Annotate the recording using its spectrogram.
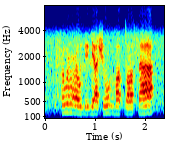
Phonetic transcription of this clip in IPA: ħ u ʕ o lʲ ə lʲ ɑ ʃ o ɦ ɒ d ɒ s a

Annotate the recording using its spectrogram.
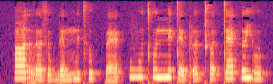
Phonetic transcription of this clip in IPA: ɑ˧ r ʌ˩ s ʊ˩ b ɛ˩ mː ɪ˧ tʰ ʊ˧ pː æ˩ | v u˥ tʰ ʊ˥ nː ɪ˥ t ɛ˩ pʼ ə˧ kʰ ʌ˧ tː æ˥ h ə˥ j ʊ˥

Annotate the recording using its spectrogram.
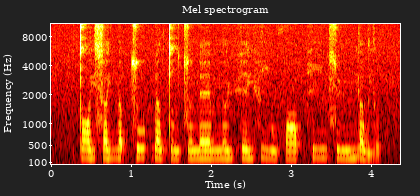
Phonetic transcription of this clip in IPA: t̪ ɔː˨˩ j s ɐ˨ j n̪ ɐ˧ p̚ t͡s uː˧ k̚ l ɐ˨ w t̪ ʊ˨˩ ŋ t͡s ɵ˨ n ɛː˨ m n̪ ɵ˨˥ ɥ h e˨˥ j f iː˨˩ w f ɔː˨˥ p̚ h iː˧ ŋ s yː˨˥ m j ɐ˨˩ w j ʊ˨ k̚

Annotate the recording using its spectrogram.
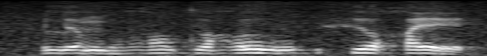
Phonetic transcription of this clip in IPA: lʲ ɔ ŋ ṳ ʁ ɔ̤ tʷ ɛ ʁ u | xʲ u χ e

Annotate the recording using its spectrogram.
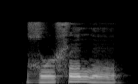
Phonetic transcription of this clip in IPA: z u ʂ ẽ n ẽ

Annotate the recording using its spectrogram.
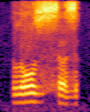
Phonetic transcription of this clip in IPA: l o z s ə z

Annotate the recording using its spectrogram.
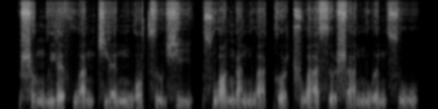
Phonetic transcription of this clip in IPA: ʂ ɤ̰˨˩ ŋ l j ɛ˦ f w a̰˨˩ n t͡ɕ j ɛ˨˦ n m w ɔ˥˨ t͡s ɹ̩˨˩ ɕ i˥˨ | s w ɑ˥˨ ŋ a˥˨ n w ä˨˦ k ɤ˥˨ ʈ͡ʂ w ä˦ s ɹ̩˨ ʂ a˨˦ n w ə˥˨ n s u˦

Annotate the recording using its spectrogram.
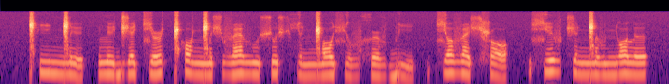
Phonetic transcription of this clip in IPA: ǁʰ i ŋ͡ǁ ɪ | l ɪ d͡ʒ ɛ t͡ɕ ə˞ ǁʰ ɔ ŋ͡ǁ ə ʃ v æ v u ʃ ʊ ʃ ç ə ŋ͡ǁ ɔ ɕ ʊ v x ə˞ v b i | t͡ɕ ʌ v æ ʃ ʂ ɔ | ɕ ɪ v t͡ʃ ə ŋ͡ǁ ə v ɲ ɔ l ə

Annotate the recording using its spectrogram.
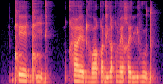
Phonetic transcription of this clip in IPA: ǃʼ eː ǃʼ i d | qʰ ɛː ɖʱ ɔː q ʊ ɡ ɪ lʲ u q v e χ ɪː d nʲ ʊ v u d

